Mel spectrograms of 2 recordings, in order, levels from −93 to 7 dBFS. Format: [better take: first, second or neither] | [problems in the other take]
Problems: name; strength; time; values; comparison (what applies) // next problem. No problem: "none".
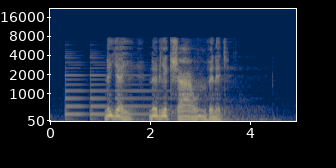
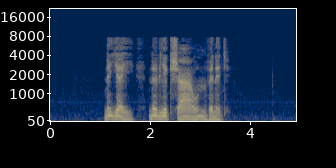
second | background sound (Piano); 18 dB below the speech // room echo; dies away in 1.1 s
